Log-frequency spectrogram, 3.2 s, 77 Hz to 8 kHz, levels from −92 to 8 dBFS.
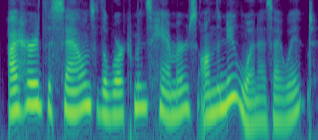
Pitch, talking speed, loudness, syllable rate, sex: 200 Hz, 285 wpm, -18 LUFS, 6.0 syllables/s, female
